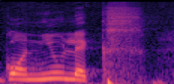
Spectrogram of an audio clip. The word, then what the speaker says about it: Gonyaulax: क्या प्रोनाउंस करती हूं? गोन्यूलेक्स।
